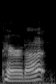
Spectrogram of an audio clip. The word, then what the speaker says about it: Peridot: And as Cedarberry says, also the little peridot in the corner. That is for my computer. My computer is actually named Peridot.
